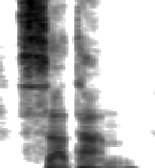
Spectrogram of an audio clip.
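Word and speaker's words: שָׂטָן: Cuando es verbo, la A, la última es más breve, Satán.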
